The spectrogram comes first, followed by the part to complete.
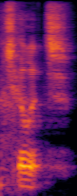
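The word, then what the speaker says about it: Čilić: player whose name you're going to have to pronounce. Churik Marin Chilich.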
